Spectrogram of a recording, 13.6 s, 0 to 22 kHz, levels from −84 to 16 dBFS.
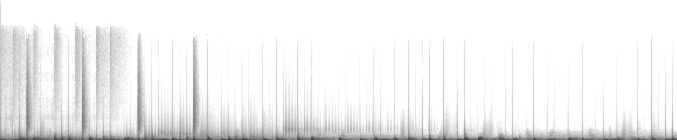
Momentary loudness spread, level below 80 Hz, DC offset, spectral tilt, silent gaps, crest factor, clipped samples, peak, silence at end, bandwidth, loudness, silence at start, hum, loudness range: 6 LU; -22 dBFS; under 0.1%; -8 dB/octave; none; 18 dB; under 0.1%; -2 dBFS; 0 s; 12.5 kHz; -21 LUFS; 0 s; none; 2 LU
